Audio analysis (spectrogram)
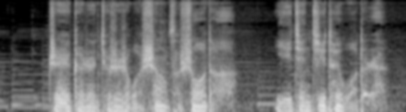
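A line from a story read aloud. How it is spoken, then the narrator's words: Low voice. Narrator (Chinese): 他 又低声说了句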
